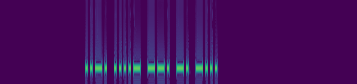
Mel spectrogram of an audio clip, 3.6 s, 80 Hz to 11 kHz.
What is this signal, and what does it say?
Morse code, heard as a keyed tone, about 48 wpm, 700 Hz. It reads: F4GNB
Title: DXCC-100 Call Signs - 5 Characters - Repeated 2x - 50wpm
